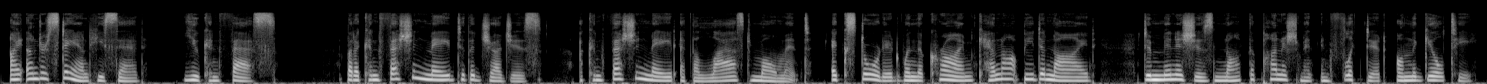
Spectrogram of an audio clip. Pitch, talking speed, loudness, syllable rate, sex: 195 Hz, 140 wpm, -19 LUFS, 4.6 syllables/s, female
